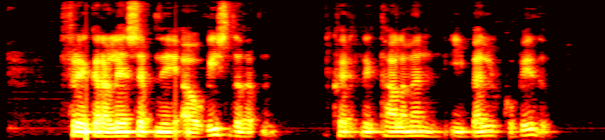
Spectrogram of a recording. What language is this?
Icelandic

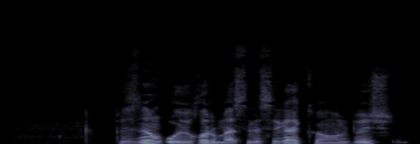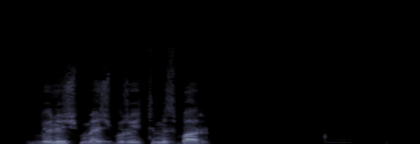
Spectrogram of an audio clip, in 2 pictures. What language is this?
Uyghur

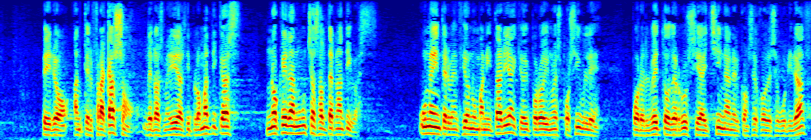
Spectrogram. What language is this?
Spanish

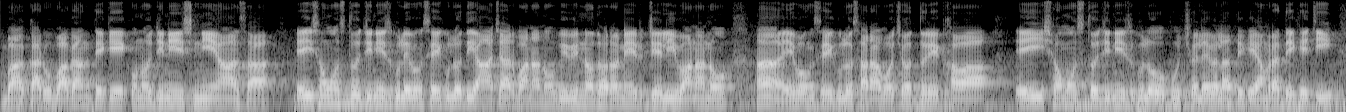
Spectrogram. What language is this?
Bangla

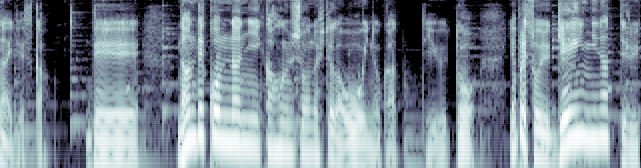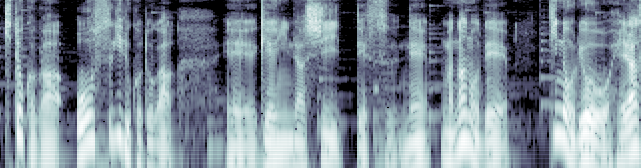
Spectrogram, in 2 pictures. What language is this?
Japanese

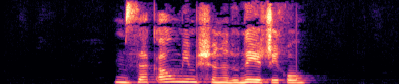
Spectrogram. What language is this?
Abkhazian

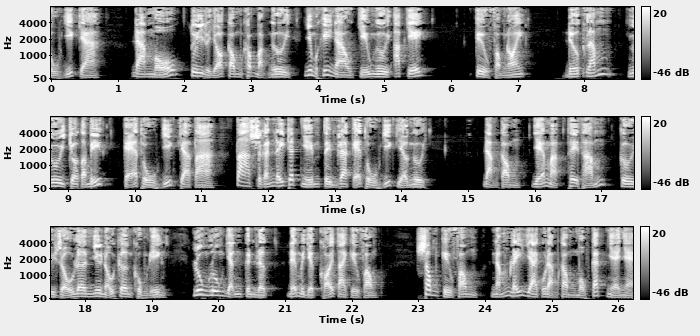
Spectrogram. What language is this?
Vietnamese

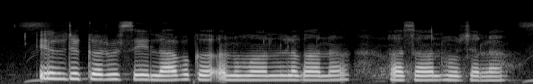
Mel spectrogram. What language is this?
Bhojpuri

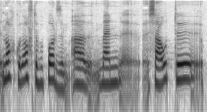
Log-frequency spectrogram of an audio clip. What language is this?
Icelandic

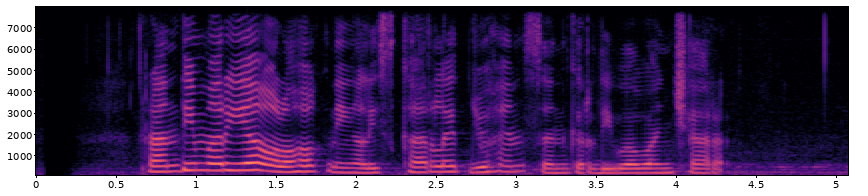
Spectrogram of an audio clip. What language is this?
Sundanese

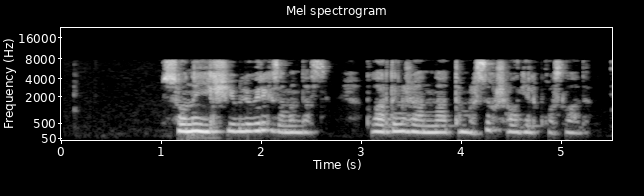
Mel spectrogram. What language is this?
Kazakh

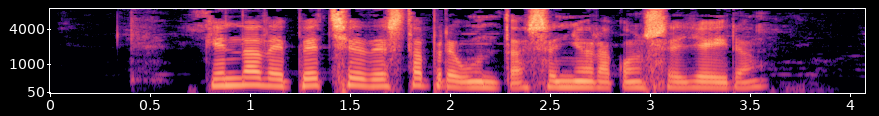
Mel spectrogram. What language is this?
Galician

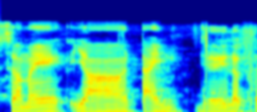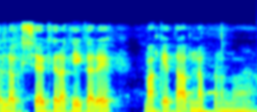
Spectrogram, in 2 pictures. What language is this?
Sindhi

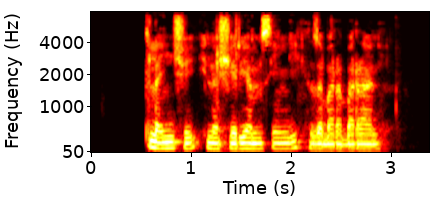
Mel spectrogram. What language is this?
Swahili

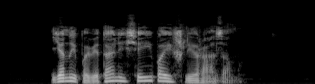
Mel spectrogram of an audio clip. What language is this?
Belarusian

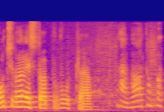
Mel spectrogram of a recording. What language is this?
Portuguese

